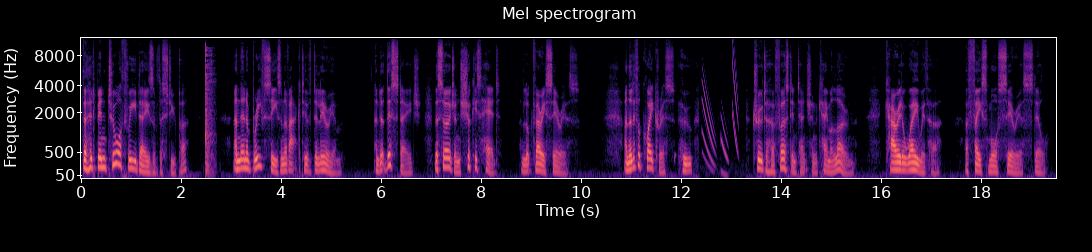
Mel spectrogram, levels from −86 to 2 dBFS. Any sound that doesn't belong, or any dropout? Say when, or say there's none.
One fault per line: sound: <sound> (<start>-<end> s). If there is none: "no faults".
sound: thud (2.5-2.7 s)
sound: chirp (12.4-13.2 s)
